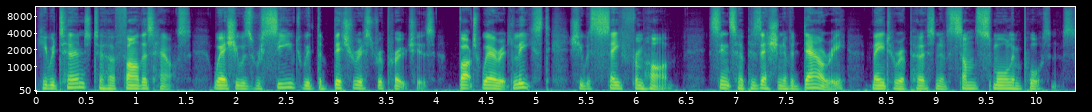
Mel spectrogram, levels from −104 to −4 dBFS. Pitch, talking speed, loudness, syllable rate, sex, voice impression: 120 Hz, 215 wpm, -22 LUFS, 6.3 syllables/s, male, masculine, adult-like, slightly clear, fluent, slightly refreshing, sincere, slightly sharp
